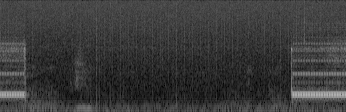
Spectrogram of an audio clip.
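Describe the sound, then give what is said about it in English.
A telephone call being placed: a steady electronic line tone sounds briefly, then faint hiss and near silence, then the tone returns and holds to the end. “you're actually calling someone”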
